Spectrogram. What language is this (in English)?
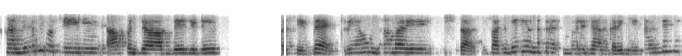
Punjabi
